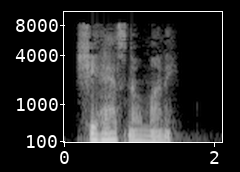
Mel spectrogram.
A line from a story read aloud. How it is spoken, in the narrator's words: The waitress whispered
